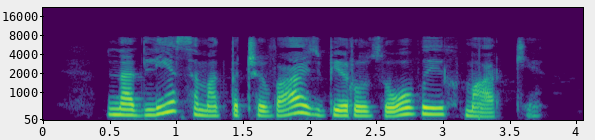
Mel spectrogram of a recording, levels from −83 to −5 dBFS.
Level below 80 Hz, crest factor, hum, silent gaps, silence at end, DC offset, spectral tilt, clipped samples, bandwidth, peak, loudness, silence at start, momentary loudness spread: -62 dBFS; 16 dB; none; none; 0.35 s; under 0.1%; -6.5 dB/octave; under 0.1%; 8 kHz; -4 dBFS; -20 LUFS; 0.5 s; 8 LU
